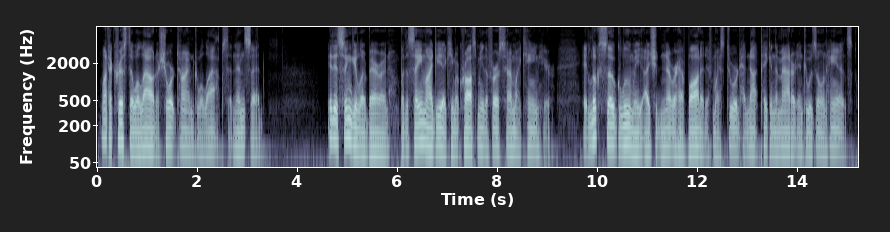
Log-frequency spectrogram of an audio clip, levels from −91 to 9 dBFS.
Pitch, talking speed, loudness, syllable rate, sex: 85 Hz, 195 wpm, -21 LUFS, 5.3 syllables/s, male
